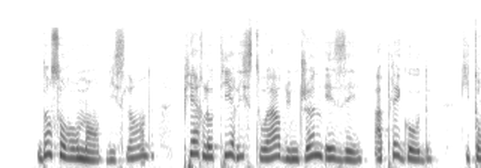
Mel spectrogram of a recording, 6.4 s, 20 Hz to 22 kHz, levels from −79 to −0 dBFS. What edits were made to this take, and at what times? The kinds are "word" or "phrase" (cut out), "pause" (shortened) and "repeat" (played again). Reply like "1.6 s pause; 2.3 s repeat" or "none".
1.4 s word; 3.1 s word; 4.3 s word; 4.9 s pause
